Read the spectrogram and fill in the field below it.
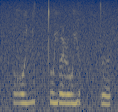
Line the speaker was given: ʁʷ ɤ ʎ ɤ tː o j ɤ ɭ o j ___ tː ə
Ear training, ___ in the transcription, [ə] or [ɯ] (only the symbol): ə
